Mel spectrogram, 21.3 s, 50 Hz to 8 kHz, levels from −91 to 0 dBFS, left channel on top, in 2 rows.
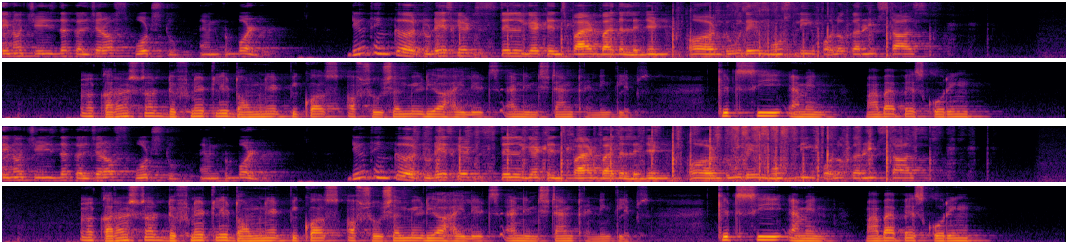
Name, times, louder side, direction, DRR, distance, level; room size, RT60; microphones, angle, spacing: voice 1, 0.0-2.7 3.5-9.2, equal, 15° left, 6 dB, 2.6 m, -29 dB
Writing, 4.0-9.9, right 7 dB, 75° right, 1.4 m, -37 dB
voice 2, 11.4-17.1 17.5-18.9 19.3-20.3, right 2 dB, 25° right, 10 dB, 1.0 m, -27 dB
25.0 x 16.5 x 8.6 m, 0.72 s
head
